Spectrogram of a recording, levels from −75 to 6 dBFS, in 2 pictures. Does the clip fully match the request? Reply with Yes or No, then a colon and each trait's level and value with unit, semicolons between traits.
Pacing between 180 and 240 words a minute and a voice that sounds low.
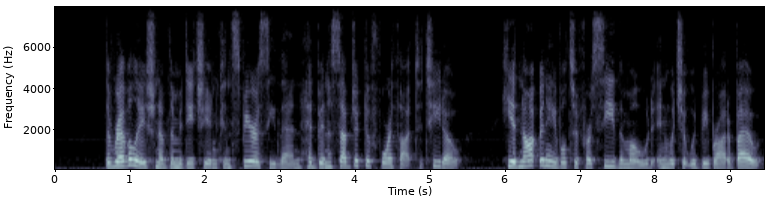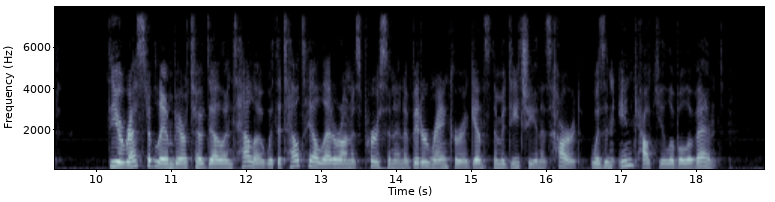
No: average, 190 wpm; high, 190 Hz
